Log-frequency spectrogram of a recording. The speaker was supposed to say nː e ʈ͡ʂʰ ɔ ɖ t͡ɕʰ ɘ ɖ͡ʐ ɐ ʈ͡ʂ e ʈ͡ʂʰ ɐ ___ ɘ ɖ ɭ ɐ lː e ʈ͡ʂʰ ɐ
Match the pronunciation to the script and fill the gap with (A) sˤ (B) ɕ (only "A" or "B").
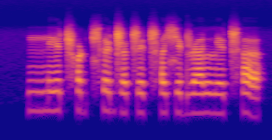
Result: B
